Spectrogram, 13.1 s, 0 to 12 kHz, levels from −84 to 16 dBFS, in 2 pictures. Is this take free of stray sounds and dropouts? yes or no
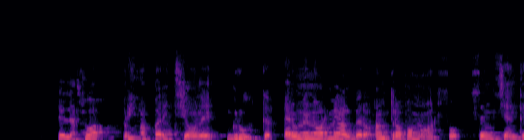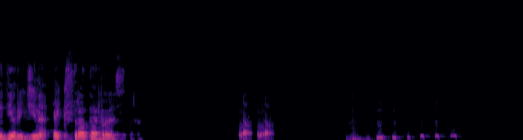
no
